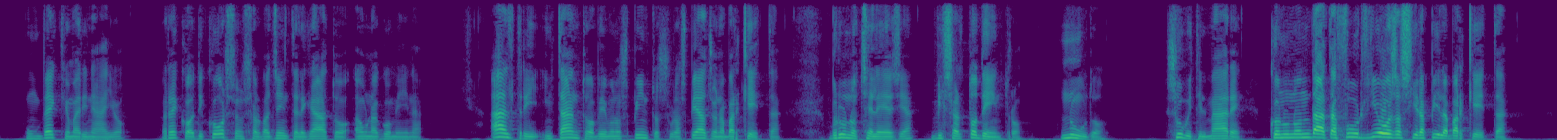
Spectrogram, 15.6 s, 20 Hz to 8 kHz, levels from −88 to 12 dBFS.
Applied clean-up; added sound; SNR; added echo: none; none; none; none.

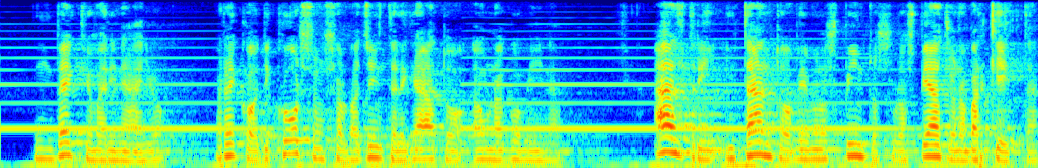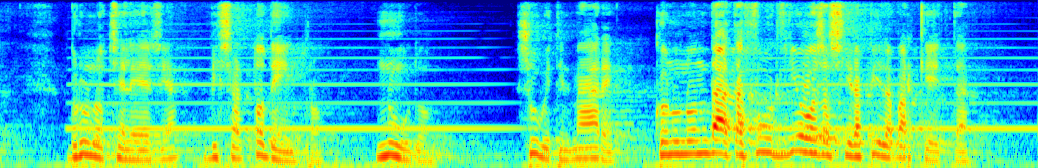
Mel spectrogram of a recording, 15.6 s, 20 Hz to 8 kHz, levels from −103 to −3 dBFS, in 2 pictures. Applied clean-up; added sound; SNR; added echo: none; Wind instrument, woodwind instrument; 14 dB; reverberation time 1.6 s.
